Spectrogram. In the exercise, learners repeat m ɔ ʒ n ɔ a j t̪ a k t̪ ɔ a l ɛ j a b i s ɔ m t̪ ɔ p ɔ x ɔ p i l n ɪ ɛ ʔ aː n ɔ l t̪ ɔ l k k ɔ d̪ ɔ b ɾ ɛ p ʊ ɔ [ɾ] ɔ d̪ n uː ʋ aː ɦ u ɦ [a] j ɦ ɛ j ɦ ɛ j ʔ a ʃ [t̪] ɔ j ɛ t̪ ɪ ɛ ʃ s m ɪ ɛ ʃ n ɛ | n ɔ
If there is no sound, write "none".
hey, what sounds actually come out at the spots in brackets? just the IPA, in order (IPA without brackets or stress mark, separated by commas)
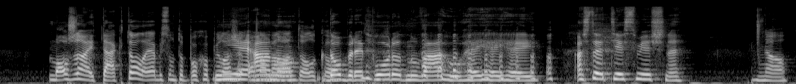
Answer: ɾ, ɛ, t̪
